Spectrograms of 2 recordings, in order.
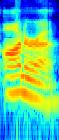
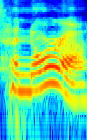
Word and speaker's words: Honora: I thought the H would be silent because a lot of times the H is silent. That's why I say honora. Like the word honor. It's hanora.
